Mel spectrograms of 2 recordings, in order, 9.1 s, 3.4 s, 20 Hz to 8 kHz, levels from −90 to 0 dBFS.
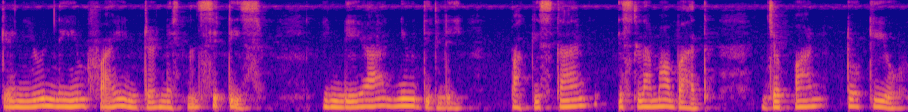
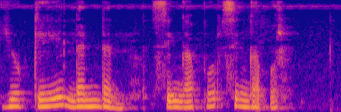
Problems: constant background noise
